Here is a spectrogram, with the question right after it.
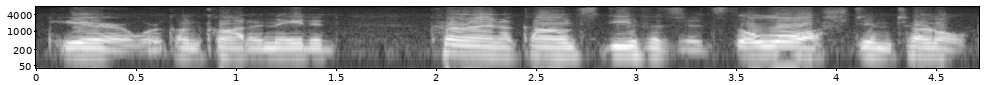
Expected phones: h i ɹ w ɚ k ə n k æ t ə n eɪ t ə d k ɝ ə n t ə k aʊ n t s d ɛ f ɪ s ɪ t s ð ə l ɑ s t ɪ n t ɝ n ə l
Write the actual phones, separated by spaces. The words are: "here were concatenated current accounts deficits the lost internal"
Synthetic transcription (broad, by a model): h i ɹ w ɚ k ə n k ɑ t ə n eɪ t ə d k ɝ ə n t ə k aʊ n t s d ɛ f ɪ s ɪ t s ð ə l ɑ ʃ t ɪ n t ɝ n l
